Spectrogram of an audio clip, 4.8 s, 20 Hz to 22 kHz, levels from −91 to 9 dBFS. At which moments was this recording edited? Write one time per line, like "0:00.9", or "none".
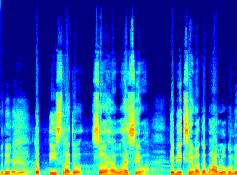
none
